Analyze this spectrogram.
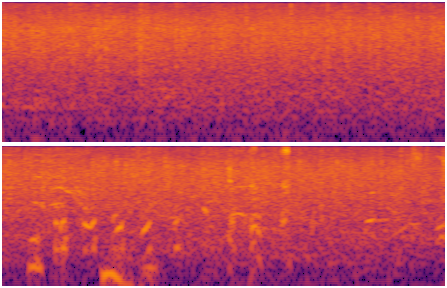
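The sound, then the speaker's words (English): Steady, dense clapping applause welcoming a first-time guest fills the whole stretch, sounding thin and muffled as if over a phone line, with faint voices briefly surfacing beneath it near the end. “Let me clap you up. We clap up all our first timers on the show.”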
